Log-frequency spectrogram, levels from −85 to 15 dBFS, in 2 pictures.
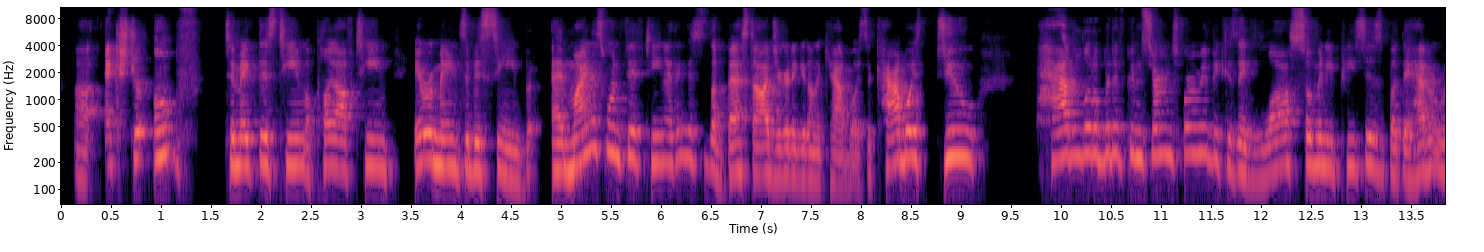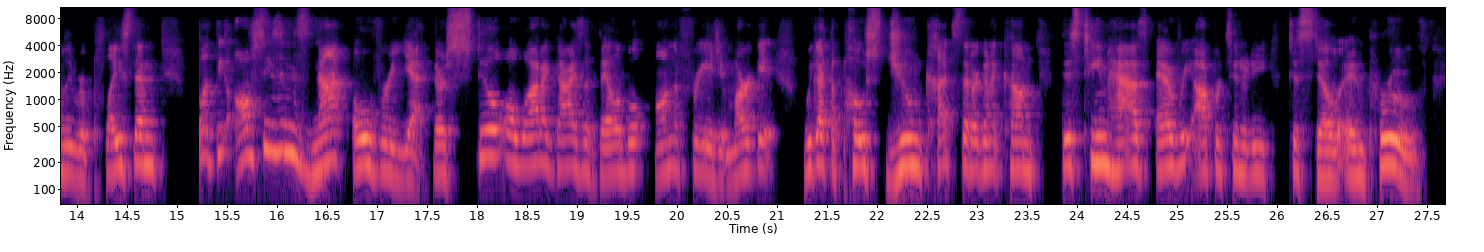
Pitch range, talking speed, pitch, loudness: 160-210 Hz, 205 wpm, 180 Hz, -25 LUFS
